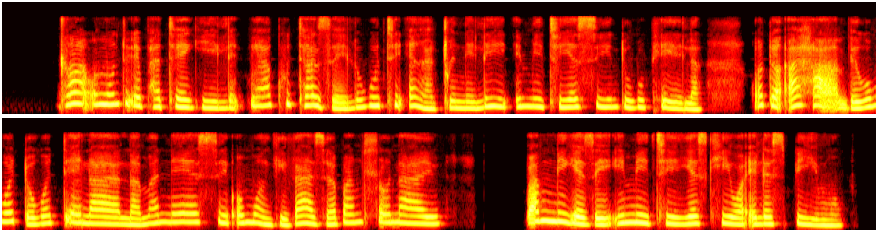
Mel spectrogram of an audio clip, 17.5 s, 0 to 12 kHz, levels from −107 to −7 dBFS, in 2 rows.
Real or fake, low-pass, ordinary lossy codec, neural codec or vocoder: fake; 7.2 kHz; MP3, 96 kbps; codec, 16 kHz, 2 kbps, FunCodec, trained on LibriTTS, 25 frames a second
